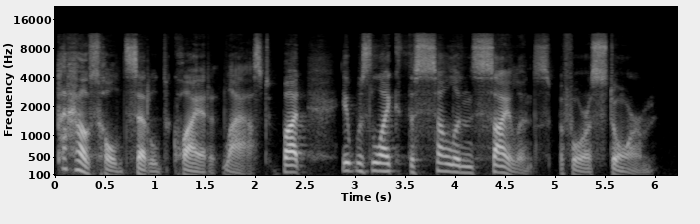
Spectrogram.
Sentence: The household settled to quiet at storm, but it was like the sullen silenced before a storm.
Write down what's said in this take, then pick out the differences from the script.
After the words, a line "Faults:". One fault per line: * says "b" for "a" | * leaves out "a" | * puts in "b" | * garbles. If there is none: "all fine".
The household settled to quiet at last, but it was like the sullen silence before a storm.
Faults:
* says "last" for "storm"
* says "silence" for "silenced"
